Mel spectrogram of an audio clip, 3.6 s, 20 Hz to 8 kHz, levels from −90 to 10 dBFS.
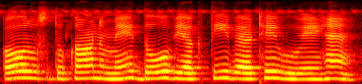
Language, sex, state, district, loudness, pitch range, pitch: Hindi, female, Uttar Pradesh, Shamli, -16 LUFS, 205-230 Hz, 215 Hz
